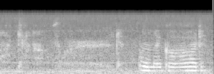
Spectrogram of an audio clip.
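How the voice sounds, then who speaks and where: This woman's medium-pitched voice comes through audible room echo and noticeable background noise. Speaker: gaming vlogger. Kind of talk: casual video monologue. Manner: animated.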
